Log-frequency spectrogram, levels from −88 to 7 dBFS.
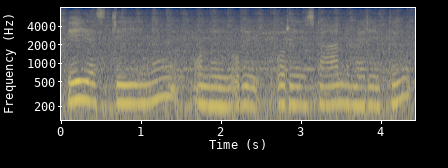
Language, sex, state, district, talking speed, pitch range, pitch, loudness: Tamil, female, Tamil Nadu, Chennai, 95 wpm, 205-225 Hz, 215 Hz, -16 LUFS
